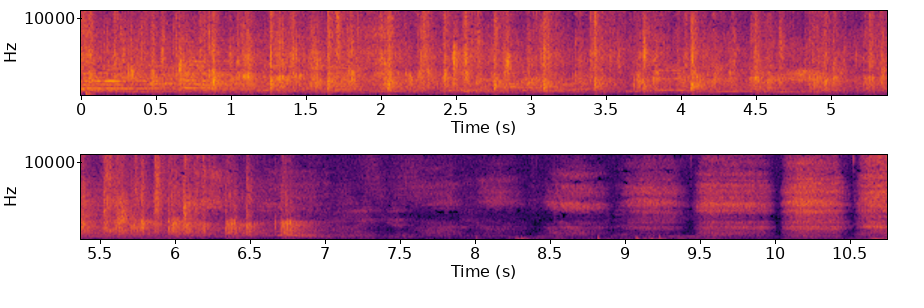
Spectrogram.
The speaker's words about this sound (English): Let's clap our hands to the Lord and thank him.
